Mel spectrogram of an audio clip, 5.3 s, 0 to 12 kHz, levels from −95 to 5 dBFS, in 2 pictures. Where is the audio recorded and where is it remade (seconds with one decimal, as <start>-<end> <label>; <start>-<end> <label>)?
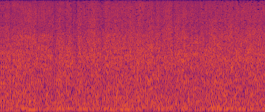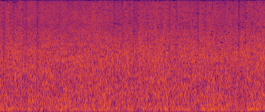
0.0-0.6 remade; 0.6-1.5 recorded; 1.5-2.0 remade; 2.0-2.9 recorded; 2.9-3.5 remade; 3.5-5.3 recorded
